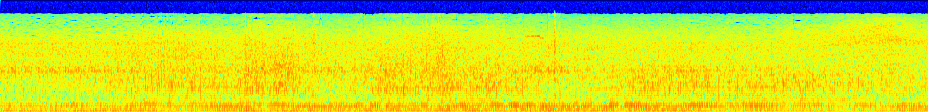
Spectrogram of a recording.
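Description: A van's engine hums steadily as it drives along a road.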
